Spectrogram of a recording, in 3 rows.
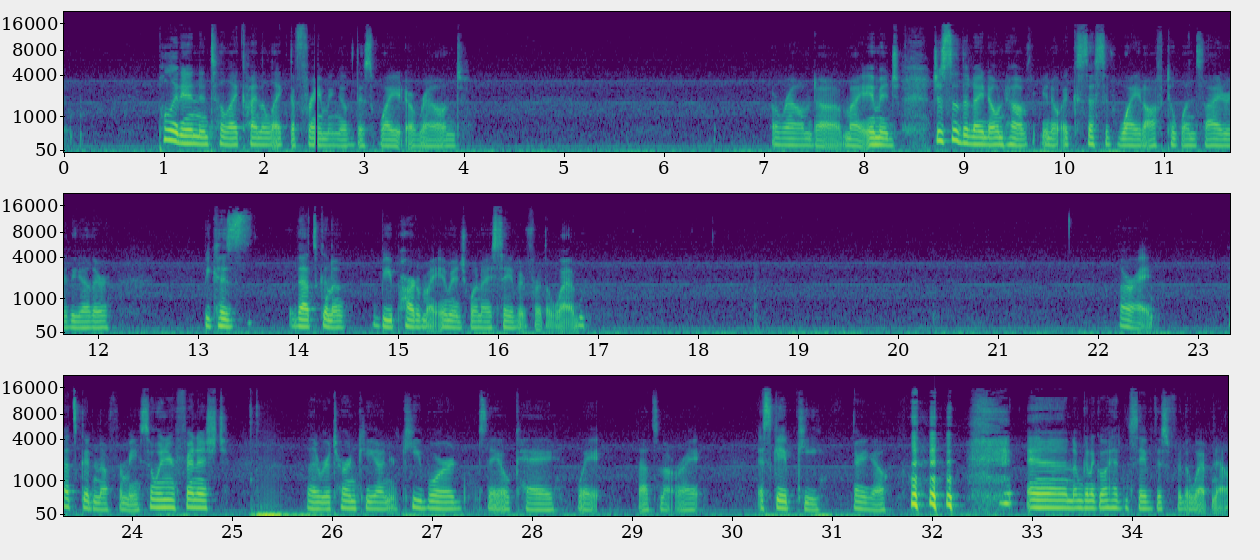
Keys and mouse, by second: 6.1 click, 11.7 click, 18.4 click, 27.5 click, 30.6 Escape.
